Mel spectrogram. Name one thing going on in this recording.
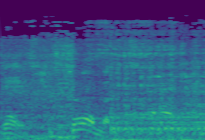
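A man talks calmly close by inside a car.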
